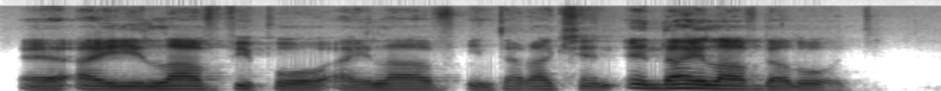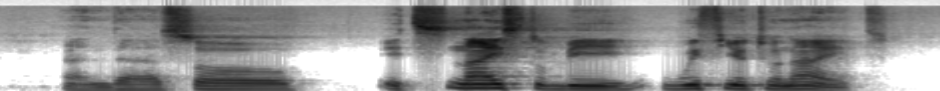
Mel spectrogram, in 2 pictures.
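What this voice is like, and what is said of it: Non-American, British-style English accent. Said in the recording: “I hope you are able to get my accent. We were more exposed to the British kind of English, so I'm still learning the American way of pronouncing certain words.”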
